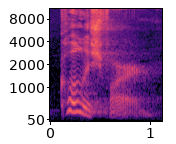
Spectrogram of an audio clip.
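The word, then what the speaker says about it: Kolozsvár: Again, a name that seemed difficult to pronounce, Kohishvar. He explained that this is the Hungarian name for the city.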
